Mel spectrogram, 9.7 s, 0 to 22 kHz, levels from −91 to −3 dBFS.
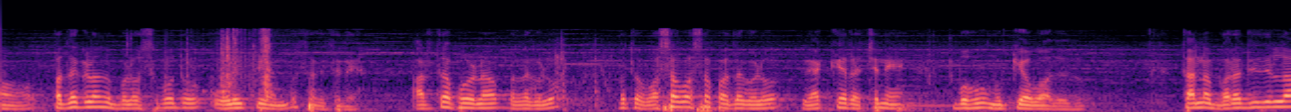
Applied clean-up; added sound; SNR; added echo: none; Printer + Bowed string instrument; 18 dB; none.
